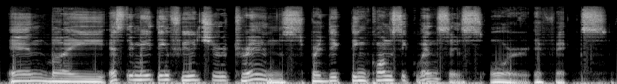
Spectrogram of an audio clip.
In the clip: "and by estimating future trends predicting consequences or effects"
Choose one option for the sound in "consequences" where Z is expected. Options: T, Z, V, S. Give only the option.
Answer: S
